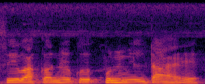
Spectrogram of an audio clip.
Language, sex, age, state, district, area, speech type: Hindi, female, 60+, Uttar Pradesh, Mau, rural, spontaneous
